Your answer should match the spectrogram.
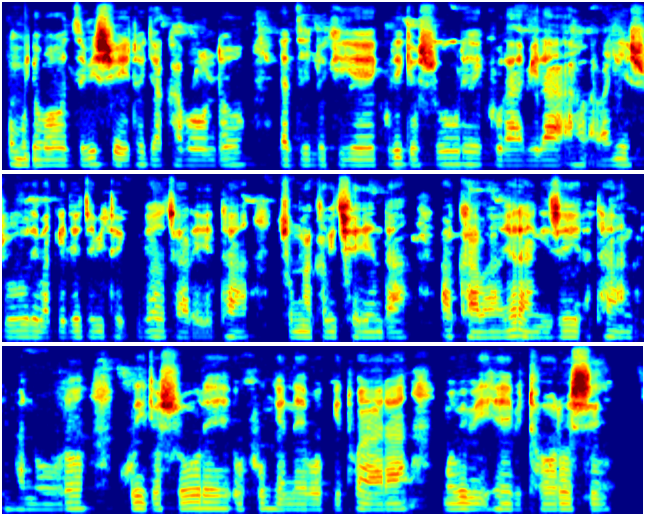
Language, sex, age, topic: Rundi, male, 18-24, education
